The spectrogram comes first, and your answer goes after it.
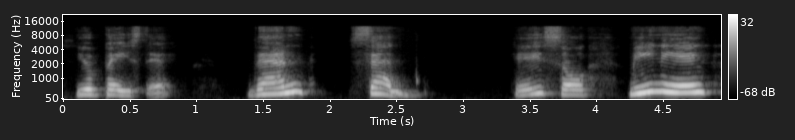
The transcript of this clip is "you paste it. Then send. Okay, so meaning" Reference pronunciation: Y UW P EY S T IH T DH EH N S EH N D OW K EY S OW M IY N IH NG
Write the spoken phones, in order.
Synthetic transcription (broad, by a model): Y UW P EY S T IH T DH EH N S EH N D OW K EY S OW M IY N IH NG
